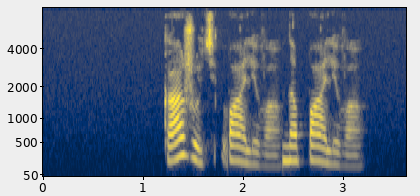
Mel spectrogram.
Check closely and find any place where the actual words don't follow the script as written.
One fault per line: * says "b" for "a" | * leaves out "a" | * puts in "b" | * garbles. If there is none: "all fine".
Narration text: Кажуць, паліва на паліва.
all fine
